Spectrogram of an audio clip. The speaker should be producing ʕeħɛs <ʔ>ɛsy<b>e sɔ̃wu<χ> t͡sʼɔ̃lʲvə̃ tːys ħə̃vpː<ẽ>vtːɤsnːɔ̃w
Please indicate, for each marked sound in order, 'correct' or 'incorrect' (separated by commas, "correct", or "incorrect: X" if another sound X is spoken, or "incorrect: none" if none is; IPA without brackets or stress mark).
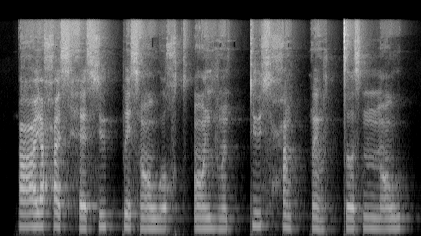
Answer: incorrect: h, incorrect: pː, correct, incorrect: ɛ̃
